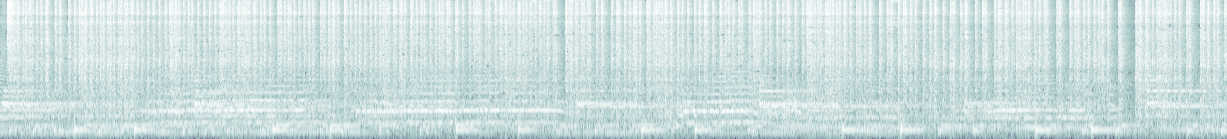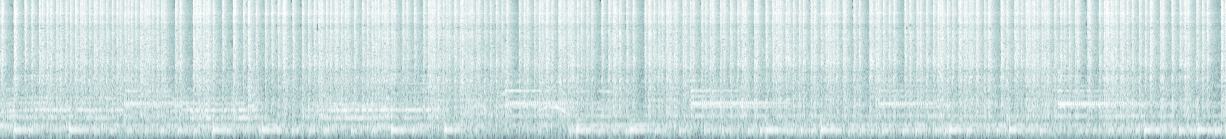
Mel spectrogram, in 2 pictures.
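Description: Taiwanese temple-procession music: a held, wavering melody line over dense, busy drums and percussion, running without a break.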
